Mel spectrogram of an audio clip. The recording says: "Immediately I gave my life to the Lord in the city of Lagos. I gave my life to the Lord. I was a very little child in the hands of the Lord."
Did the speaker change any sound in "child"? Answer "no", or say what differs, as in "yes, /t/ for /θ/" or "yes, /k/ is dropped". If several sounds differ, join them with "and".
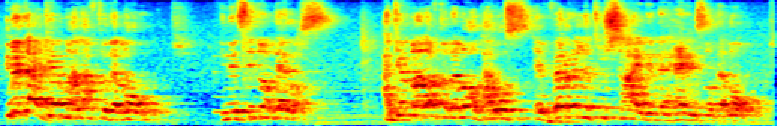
yes, /ʃ/ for /tʃ/ and /l/ is dropped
